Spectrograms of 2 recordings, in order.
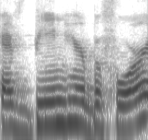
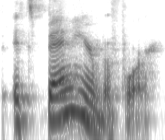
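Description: First: "been" said like "bean", with a long ee; Canadian "been". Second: "been" said like "Ben", with a short vowel; American "been". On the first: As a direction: stretch "been" to rhyme with "seen". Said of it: "you can't say been". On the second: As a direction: shorten "been" to rhyme with "ten". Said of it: "You have to say been". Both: Shown as a demonstration.

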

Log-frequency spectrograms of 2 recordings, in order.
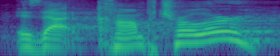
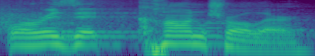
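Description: First: "comptroller" said slowly with COMP, M and P sounded; pronouncing the P. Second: "controller" said with CON, no M or P; silent MP. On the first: Host polls audience on the word, "comptroller" with sounded MP. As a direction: say "comptroller" as spelt, comp-troller. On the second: Host offers audience the other option, "controller" as con-troller. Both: Shown as a demonstration. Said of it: "I'm gonna do two things".

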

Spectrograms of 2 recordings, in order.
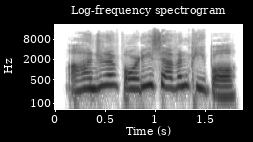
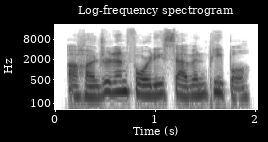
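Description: First: A hundred and forty-seven people, punched high; emphatic repeat. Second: Said in the usual way. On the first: Real, not acted. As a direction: hit the number harder. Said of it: "repeated for emphasis". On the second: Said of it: "repeated number, first take".

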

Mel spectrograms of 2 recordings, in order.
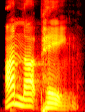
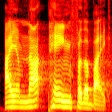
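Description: First: Each word laid down slowly; I'm not paying, slow and deliberate; refusing to pay for the crashed bike, slow and firm; slow firm refusal. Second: "not" punched, ending with a fall; I am NOT paying, with weight on "not"; refusing the assistant, leaning on "not"; stress on not. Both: Retold or imitated. Refusing to pay at the rental office.

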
